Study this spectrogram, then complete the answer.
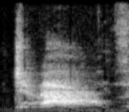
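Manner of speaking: soft whisper.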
